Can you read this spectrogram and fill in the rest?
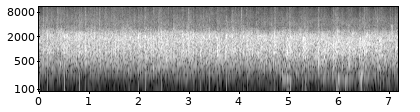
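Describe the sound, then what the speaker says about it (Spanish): Sustained, loud audience applause at a conference day session, dense clapping from a large crowd filling the whole stretch without a break, no voices over it. "le demos un fortísimo aplauso, para que se sienta como en casa"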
